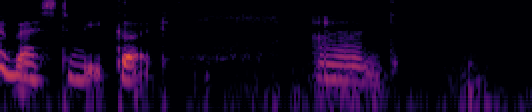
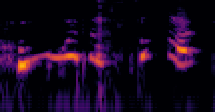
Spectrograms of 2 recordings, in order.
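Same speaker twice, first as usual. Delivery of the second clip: mock-amazed squeal, much higher and louder; sarcastic high squeak; 12 dB louder, much faster than usual. Real, not acted. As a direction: toss it off in sarcastic disbelief. Sarcastic aside about friendships.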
